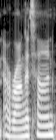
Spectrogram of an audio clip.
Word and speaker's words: orangutan: According to Dr. Brute Galdikas, and I really hope I'm not saying her name wrong, but I know I'm saying orangutan correctly, and she'll appreciate that because she did say it's a little irritating that people don't ever say it right.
